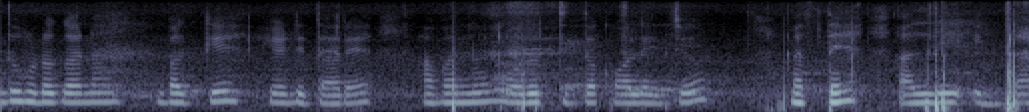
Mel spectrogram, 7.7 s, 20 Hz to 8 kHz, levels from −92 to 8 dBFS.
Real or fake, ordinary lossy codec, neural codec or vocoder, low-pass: real; none; none; none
